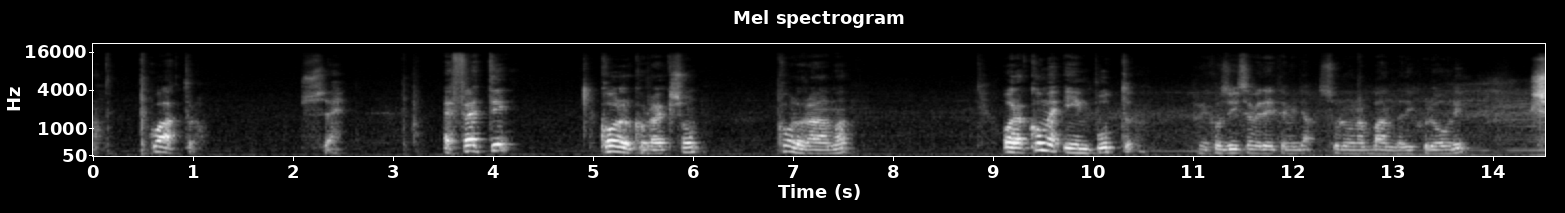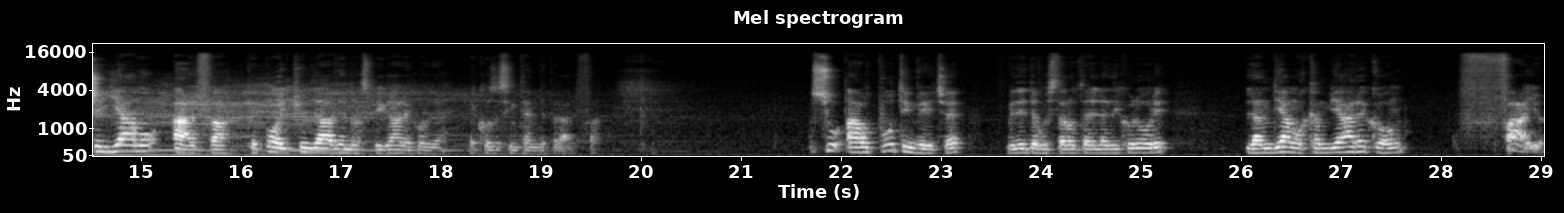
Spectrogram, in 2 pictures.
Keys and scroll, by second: 0.2 4, 1.3 4.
